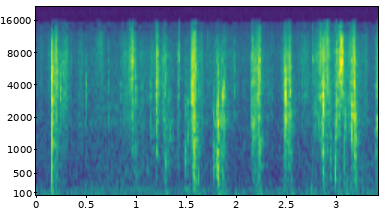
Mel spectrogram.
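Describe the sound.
Tarot cards being shuffled as one card flips out: a quick series of papery snaps and rustling flicks, soft and uneven in rhythm, repeating many times.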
